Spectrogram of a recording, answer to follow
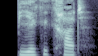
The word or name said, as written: birkekrat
